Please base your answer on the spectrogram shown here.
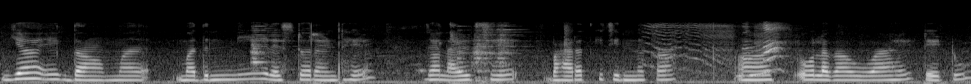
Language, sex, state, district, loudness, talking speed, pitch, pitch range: Hindi, female, Madhya Pradesh, Dhar, -18 LUFS, 115 wpm, 205 Hz, 195-215 Hz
